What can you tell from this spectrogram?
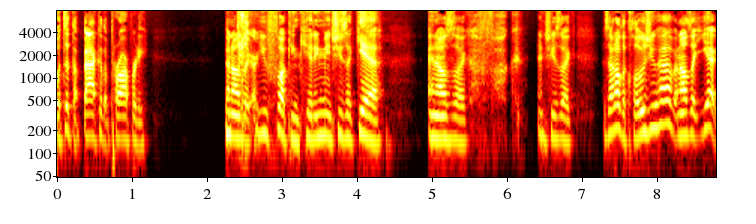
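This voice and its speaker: A man's voice: a little high, fairly bright tone, no room sound, studio quality. A man in casual chat, telling a long story with heavy swearing and quoted back-and-forth. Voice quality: profane, storytelling with quoted voices.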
